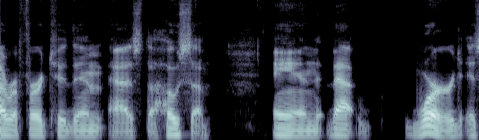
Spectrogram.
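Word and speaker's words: Xhosa: pronounced it hosa and it's really more pronounced cosa and even that is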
